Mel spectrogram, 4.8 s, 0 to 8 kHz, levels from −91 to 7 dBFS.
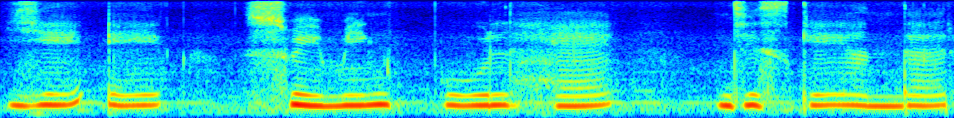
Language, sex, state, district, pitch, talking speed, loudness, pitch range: Hindi, female, Chhattisgarh, Raipur, 225 Hz, 90 wpm, -16 LUFS, 215-230 Hz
